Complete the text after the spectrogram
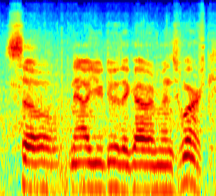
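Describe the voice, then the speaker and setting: A man's voice: medium pitch, little pitch movement, normal speed, noisy background, close to an everyday voice. A man acting a slippery, pleading outlaw. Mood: nervous, ingratiating. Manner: ingratiating, hesitant. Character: slippery, pleading Mexican outlaw, cornered former gang brother. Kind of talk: video game cutscene acting.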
